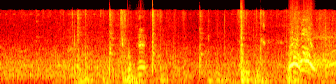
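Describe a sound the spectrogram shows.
Rackets smack a shuttlecock back and forth in quick sharp hits.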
